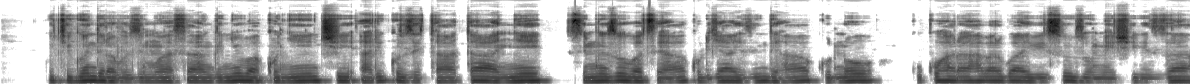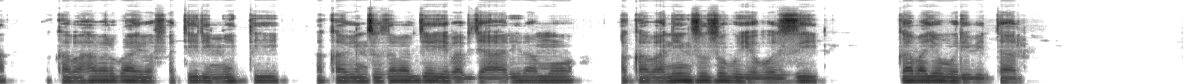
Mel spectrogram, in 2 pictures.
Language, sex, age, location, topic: Kinyarwanda, male, 18-24, Kigali, health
